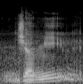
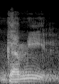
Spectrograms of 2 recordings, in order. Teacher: di Mesir orang dia sebut jim dengan ga. Kita panggil jamil, dia gamil, dia akan sebut gamil.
